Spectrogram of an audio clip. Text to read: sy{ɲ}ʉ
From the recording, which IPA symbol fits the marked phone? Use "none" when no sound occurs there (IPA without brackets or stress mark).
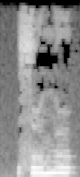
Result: ɲ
